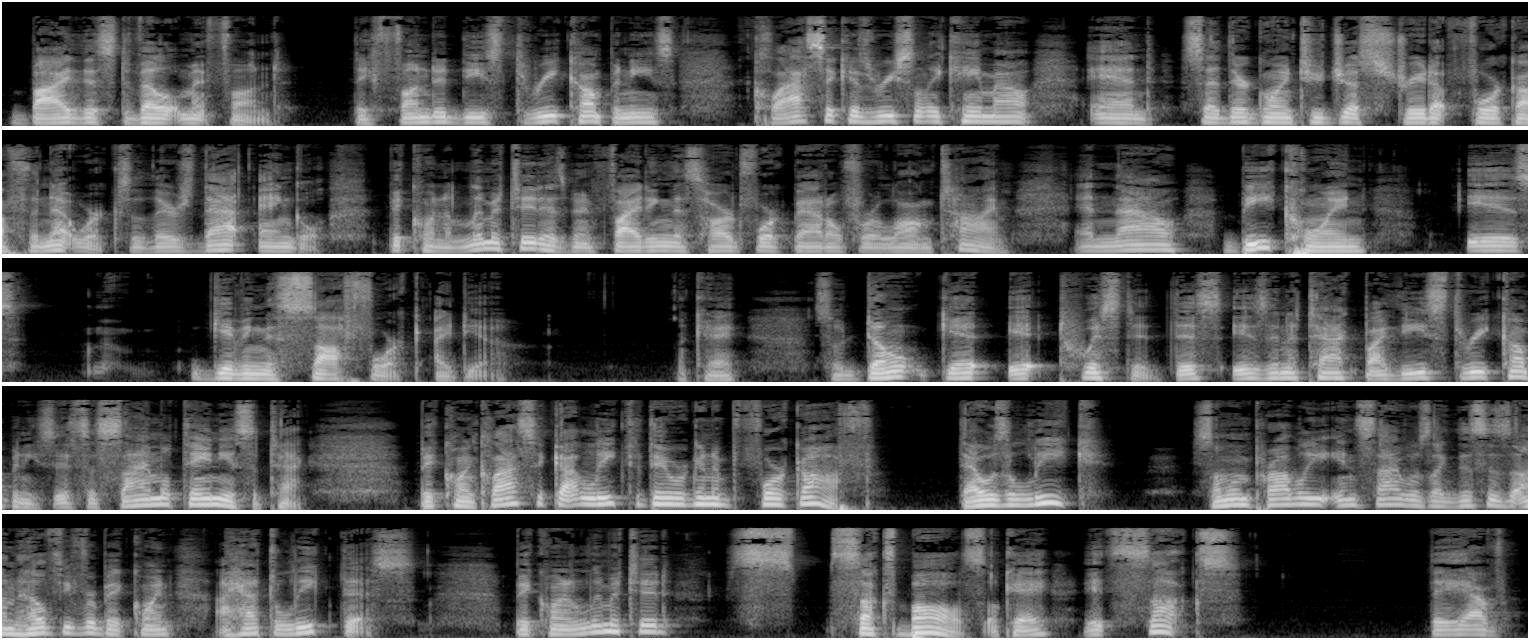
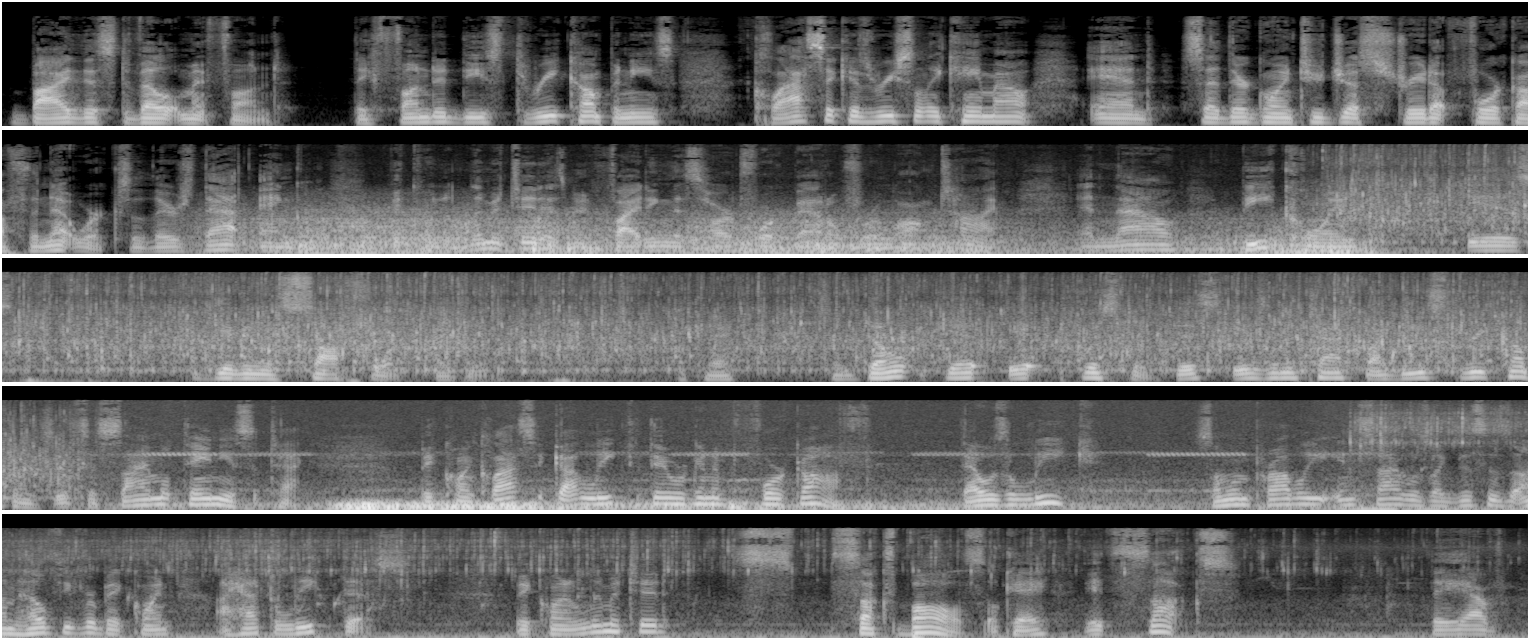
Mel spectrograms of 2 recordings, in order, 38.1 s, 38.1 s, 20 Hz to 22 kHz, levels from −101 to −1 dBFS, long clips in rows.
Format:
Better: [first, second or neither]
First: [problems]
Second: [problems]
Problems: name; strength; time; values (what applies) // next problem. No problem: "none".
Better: first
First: none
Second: rain or running water; loud; from 9 s on; 3 dB below the speech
